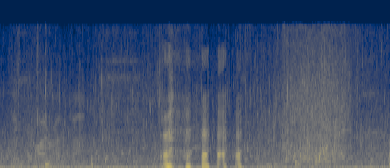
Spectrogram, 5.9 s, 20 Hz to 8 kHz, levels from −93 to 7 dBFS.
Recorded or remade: recorded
